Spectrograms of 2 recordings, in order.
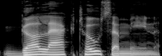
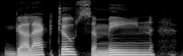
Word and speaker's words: galactosamine: We now have galactosamine. Galactosamine. That's how you say it. Galactosamine.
